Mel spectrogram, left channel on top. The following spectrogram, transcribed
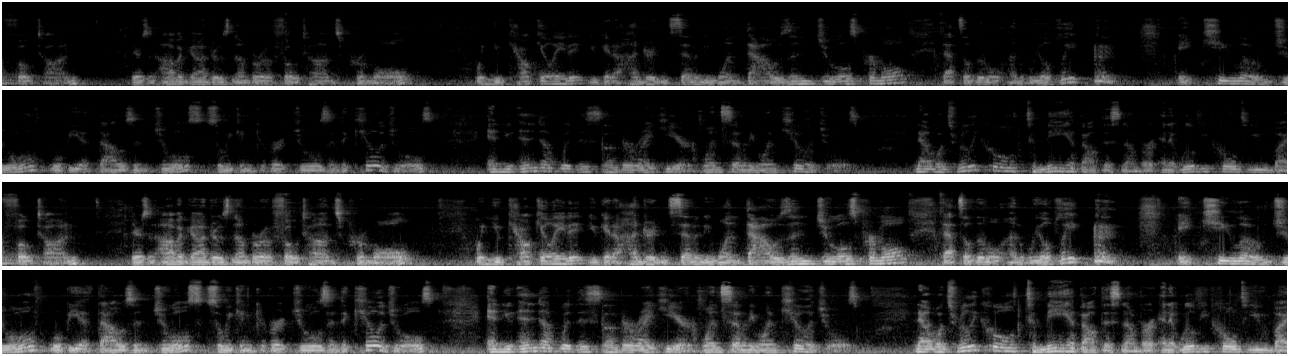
photon, there's an Avogadro's number of photons per mole. When you calculate it, you get 171,000 joules per mole. That's a little unwieldy. A kilojoule will be 1,000 joules, so we can convert joules into kilojoules, and you end up with this number right here, 171 kilojoules. Now, what's really cool to me about this number, and it will be cool to you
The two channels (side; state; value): left; quieter; 11.7 dB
